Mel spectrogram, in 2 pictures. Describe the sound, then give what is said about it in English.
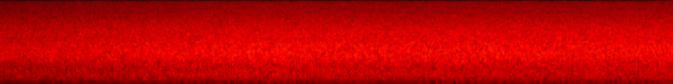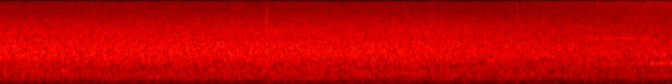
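A steady, broad rushing roar of a distant river, the Ho River that drains a rainforest, fills the air without pause, a smooth wash of water noise echoing off the far side of a valley, with no voices present. “And then we'll hear further away the sound of the Ho River that drains the rainforest, echoing off the far side of the valley.”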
